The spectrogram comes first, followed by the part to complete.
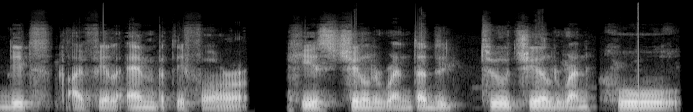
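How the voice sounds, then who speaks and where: A man with a very low voice speaks English with a Finnish accent. His speech is halting, full of restarts and searches for words. He talks casually as a guest on a livestream. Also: steady tone, gravelly, darkish tone. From Finland. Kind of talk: casual chat.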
